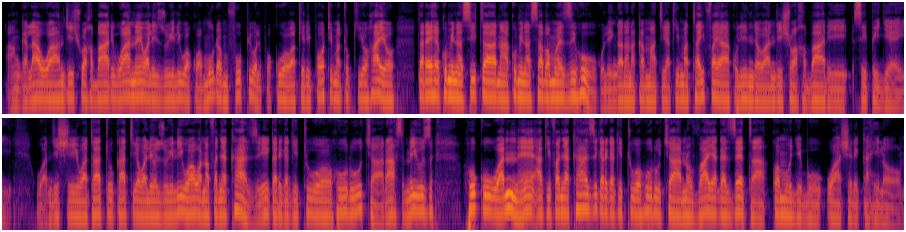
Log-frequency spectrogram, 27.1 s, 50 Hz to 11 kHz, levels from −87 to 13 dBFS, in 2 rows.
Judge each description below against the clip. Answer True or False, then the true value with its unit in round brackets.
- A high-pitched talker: False (110 Hz)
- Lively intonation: False (3.2 semitones)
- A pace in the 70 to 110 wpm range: False (130 wpm)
